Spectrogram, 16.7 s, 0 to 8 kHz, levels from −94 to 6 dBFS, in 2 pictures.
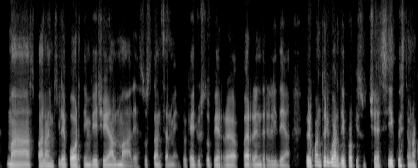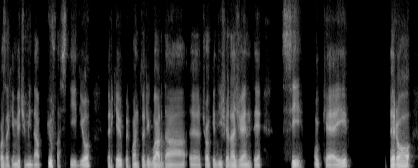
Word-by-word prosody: ma 100 -2 0
spalanchi 115 +2 -4
le 110 0 -1
porte 105 -1 +2
invece 100 0 -2
al 90 0 -1
male 90 -3 -5
sostanzialmente, 85 -5 -10
okay, 95 +1 -4
giusto - - -9
per 90 -2 -3
far 90 - +2
rendere 95 -1 -5
l'idea. 85 -1 -7 0.3
Per 130 -1 +5
quanto 160 -1 -1
riguarda 150 -4 +4
i 125 - +3
propri 130 -3 -2
successi, 110 +3 -1
questa 135 -3 -3
è - - -2
una 100 -1 -3
cosa 105 -1 -1
che 95 - -18
invece 105 0 -2
mi 95 0 0
dà 90 -2 -3
più 125 -1 +7
fastidio, 95 - -1 0.3
perché 105 -2 +1
per 100 - -6
quanto 105 0 -2
riguarda, 100 -3 0
ehm, 95 0 -2
ciò 100 +2 0
che 100 - -4
dice 100 +2 -1
la 115 +1 +4
gente, 100 -2 +1 0.4
sì 105 -7 +1 0.2
okay, 95 +6 +3 0.8
però, 115 +2 +7
100 Hz, 155 wpm, -25 LUFS, 95-110 Hz, 0.8 s, più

